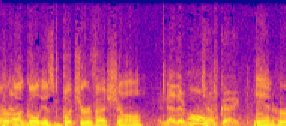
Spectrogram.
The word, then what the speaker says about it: Vachon: Yeah, it's the Vachon family. We're the first family of professional wrestling. Don't insult me by saying it wrong. It's Vachon Molds.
